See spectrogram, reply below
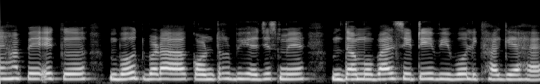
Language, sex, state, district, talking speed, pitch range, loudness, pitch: Hindi, female, Jharkhand, Palamu, 175 wpm, 240-255 Hz, -12 LUFS, 245 Hz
